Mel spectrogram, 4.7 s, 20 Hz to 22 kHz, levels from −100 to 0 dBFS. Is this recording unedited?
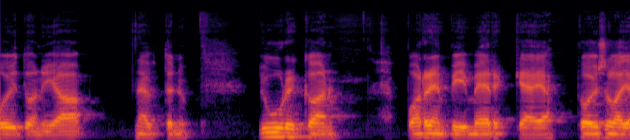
no; 1 cut; at 0.9 s

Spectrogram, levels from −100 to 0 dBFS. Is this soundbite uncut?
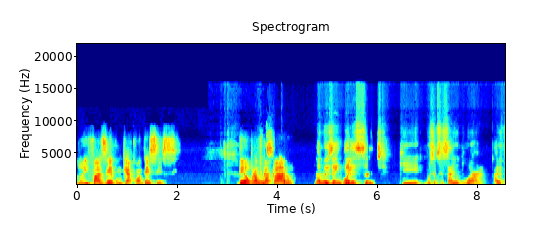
no; 2 cuts; at 6.4 s, 7.2 s

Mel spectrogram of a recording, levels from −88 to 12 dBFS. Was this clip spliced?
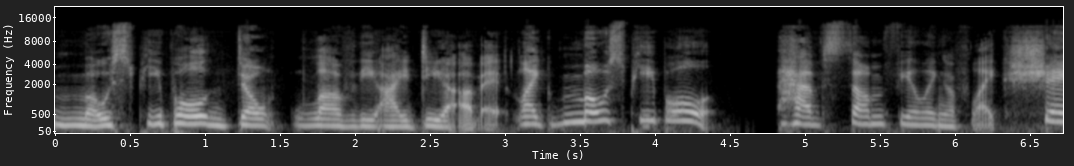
no; 0 cuts

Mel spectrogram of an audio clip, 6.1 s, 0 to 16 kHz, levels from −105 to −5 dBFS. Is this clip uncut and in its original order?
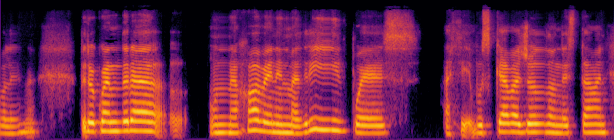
yes; 0 cuts

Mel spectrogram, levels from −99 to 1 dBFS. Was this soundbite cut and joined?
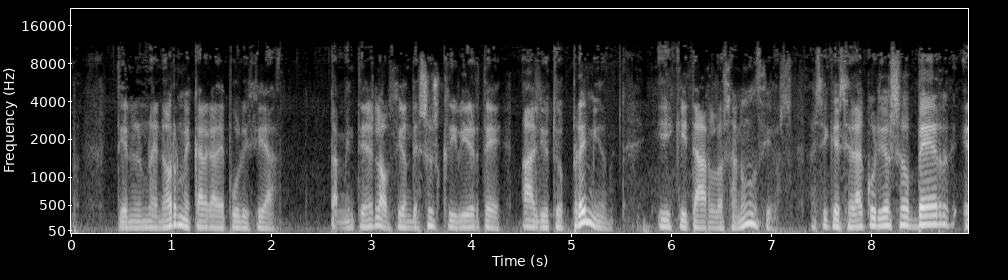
yes; 2 cuts; at 4.4 s, 7.3 s

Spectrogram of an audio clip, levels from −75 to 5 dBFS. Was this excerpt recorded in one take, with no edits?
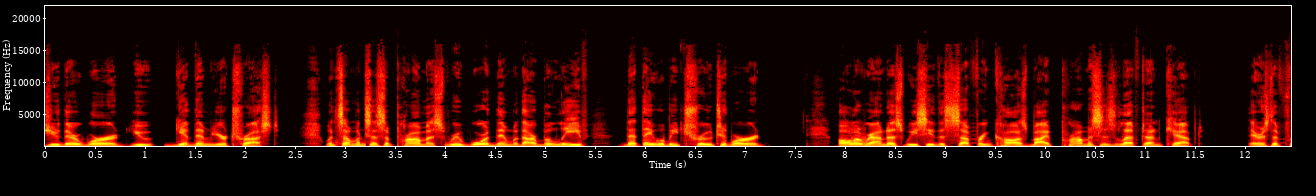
no; 3 cuts; at 3.2 s, 4.0 s, 6.8 s

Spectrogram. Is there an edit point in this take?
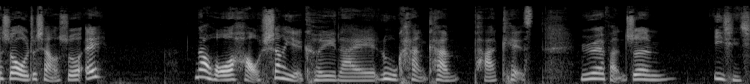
no; 0 cuts

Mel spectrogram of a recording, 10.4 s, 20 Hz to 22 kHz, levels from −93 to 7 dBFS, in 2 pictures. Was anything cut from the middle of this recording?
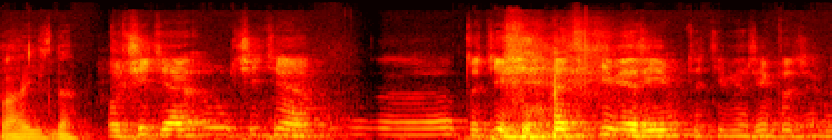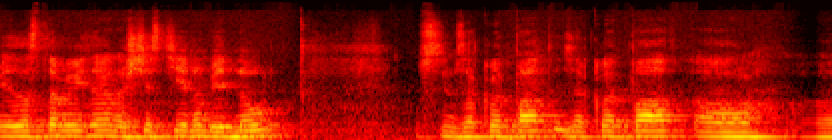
no; 0 cuts

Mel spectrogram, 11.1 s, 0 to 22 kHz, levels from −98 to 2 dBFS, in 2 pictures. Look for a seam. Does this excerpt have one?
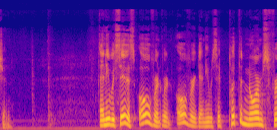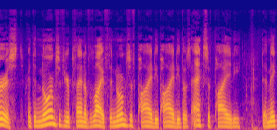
yes; 2 cuts; at 3.2 s, 8.7 s

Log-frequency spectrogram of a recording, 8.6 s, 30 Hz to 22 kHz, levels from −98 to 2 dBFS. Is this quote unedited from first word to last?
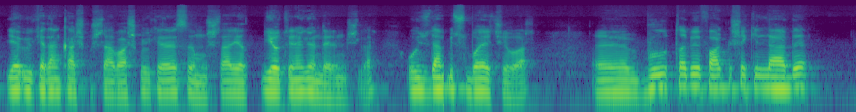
no; 2 cuts; at 2.5 s, 4.4 s

